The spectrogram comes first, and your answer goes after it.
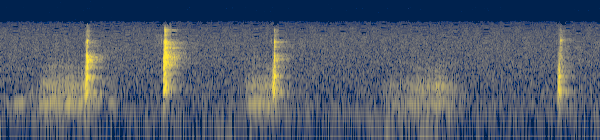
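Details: Pet dog barking at nothing visible, giving sharp single barks about once a second, some preceded by soft whining breaths, with a longer pause before a final bark.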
